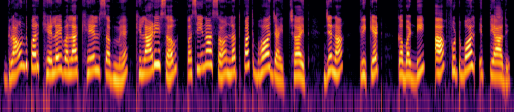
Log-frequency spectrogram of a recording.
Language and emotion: Maithili, neutral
